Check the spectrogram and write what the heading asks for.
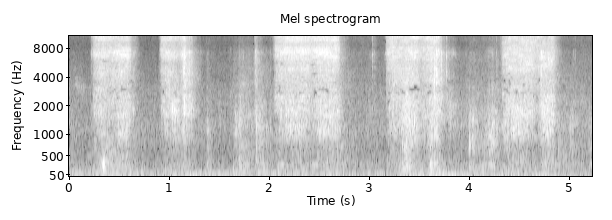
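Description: Aerosol spray-paint can being sprayed in five short bursts of hiss, each about half a second long, with brief pauses between them.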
